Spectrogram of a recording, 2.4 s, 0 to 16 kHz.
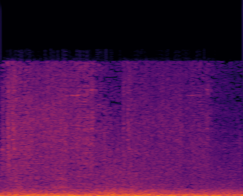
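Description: A destroyed target explodes in the MechWarrior 5: Mercenaries video game, a loud, sustained broadband boom with rumbling low end that fills the whole moment without any voices.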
